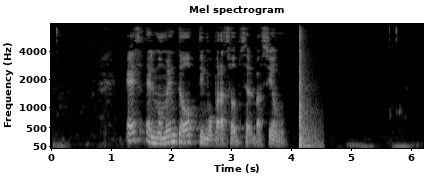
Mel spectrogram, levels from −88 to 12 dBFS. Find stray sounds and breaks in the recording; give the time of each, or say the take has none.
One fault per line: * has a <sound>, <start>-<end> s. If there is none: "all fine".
* has a thud, 4.1-4.6 s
